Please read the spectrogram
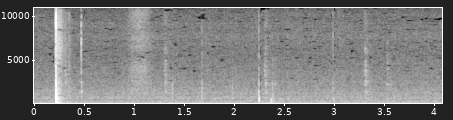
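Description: One sharp press of a computer keyboard's Enter key about a quarter second in, followed by a few faint scattered clicks.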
